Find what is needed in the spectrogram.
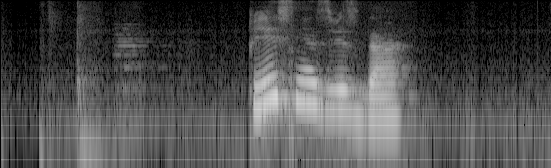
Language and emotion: Russian, neutral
